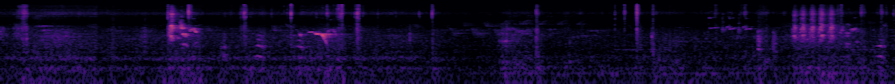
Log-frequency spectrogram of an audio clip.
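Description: Small birds chirping: a few short chirps, then a quick chattering run near the end. Faint clicks and rustles of kohlrabi leaf stems being cut with a knife.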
